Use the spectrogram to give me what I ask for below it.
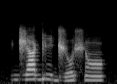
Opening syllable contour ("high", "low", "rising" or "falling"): high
